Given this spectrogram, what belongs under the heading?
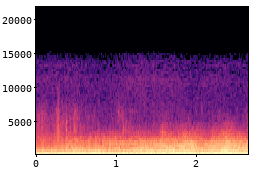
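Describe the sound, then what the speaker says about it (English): Coast Guard propeller plane from Juneau droning steadily overhead, a loud continuous engine hum with no voices. "First, a Coast Guard plane from Juneau arrived, dropping supplies"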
